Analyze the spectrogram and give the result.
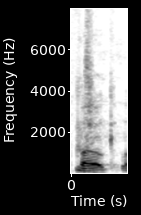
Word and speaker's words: folk: In fact, up until about a year ago when someone wrote in and said, you stupid, it's pronounced folk, like F-O-K-E. – Folk. – And not folk.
